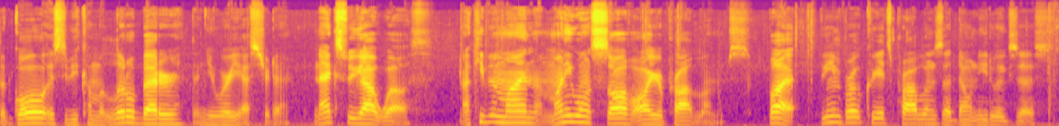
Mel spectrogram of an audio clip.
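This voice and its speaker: A man with a plain, everyday voice speaks at a fairly high pitch and moderate pace with ordinary pitch variation, in a very clean recording with a silent background. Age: 20s. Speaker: self-improvement content creator. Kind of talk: motivational talk to camera.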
